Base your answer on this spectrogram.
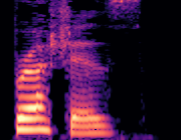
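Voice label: "brushes", English, British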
